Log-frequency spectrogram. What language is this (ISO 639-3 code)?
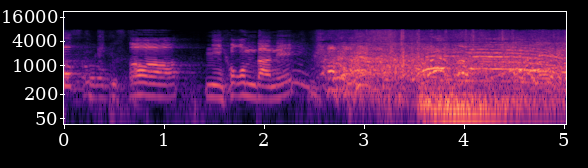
jpn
